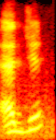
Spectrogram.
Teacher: وسط اللسان اللي بيقابله من وسط الحنك الاعلى بيخرج منه 3 حروف دول، اللي هما الجيم والياء.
